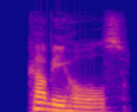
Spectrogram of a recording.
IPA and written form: ˈkʌbihoʊlz (cubbyhole's)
